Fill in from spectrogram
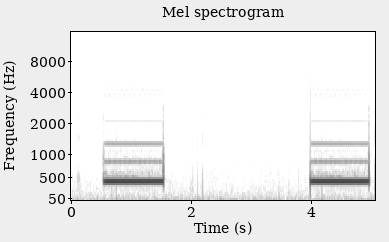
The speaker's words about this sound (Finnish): Minäpä otin neuvostavaarin ja rimpautin tälle soittajalle.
